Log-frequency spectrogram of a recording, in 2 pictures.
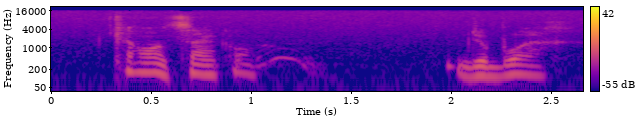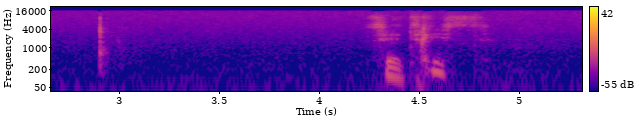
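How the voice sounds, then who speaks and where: At a very slow pace, a man with medium pitch and ordinary pitch variation talks over noticeable background noise. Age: 60s. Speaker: studio guest. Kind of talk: casual discussion.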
